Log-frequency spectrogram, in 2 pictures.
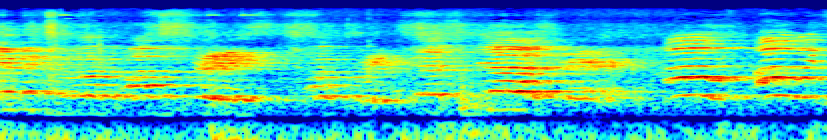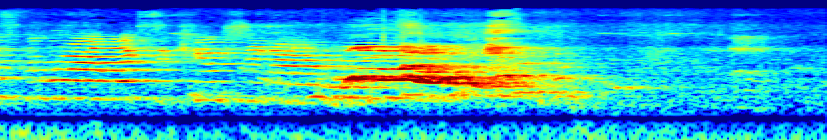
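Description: A young man sings in a large echoing hall.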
